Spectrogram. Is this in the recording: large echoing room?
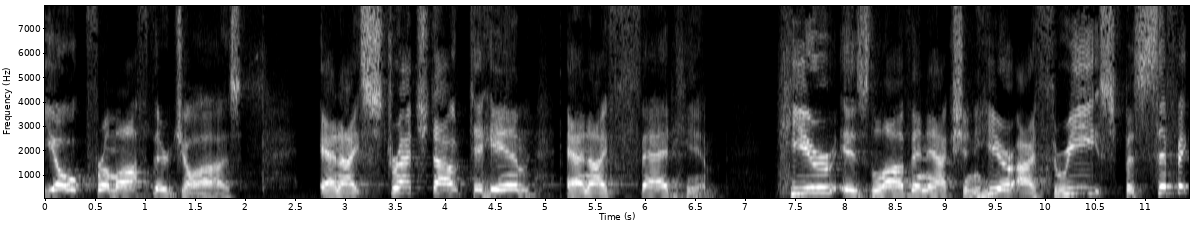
yes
